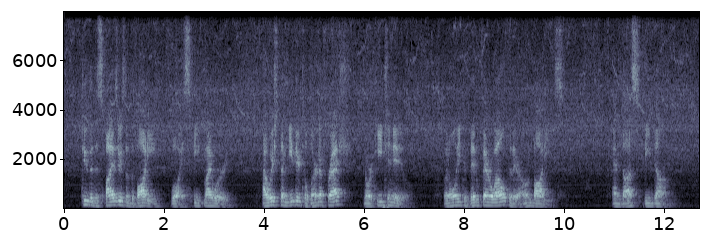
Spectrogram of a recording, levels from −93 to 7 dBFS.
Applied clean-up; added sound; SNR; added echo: none; Chirp, tweet; 18 dB; reverberation time 0.3 s.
